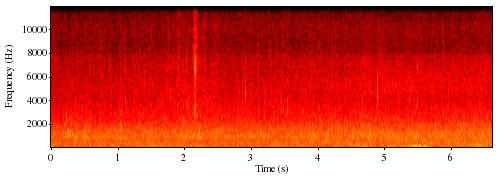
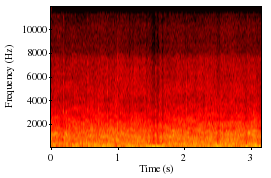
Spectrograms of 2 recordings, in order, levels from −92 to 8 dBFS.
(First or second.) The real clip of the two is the first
